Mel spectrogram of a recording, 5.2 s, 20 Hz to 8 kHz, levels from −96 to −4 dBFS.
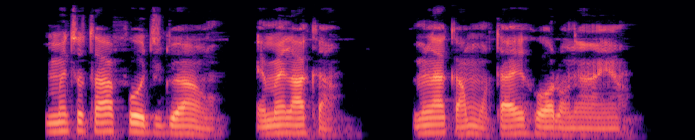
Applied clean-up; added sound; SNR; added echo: none; none; none; none.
